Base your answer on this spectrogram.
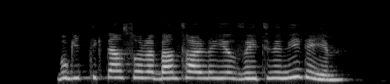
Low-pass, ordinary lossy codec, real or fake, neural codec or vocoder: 7.2 kHz; Opus, 24 kbps; real; none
